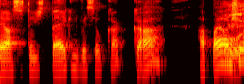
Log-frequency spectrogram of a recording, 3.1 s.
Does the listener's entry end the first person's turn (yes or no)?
no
